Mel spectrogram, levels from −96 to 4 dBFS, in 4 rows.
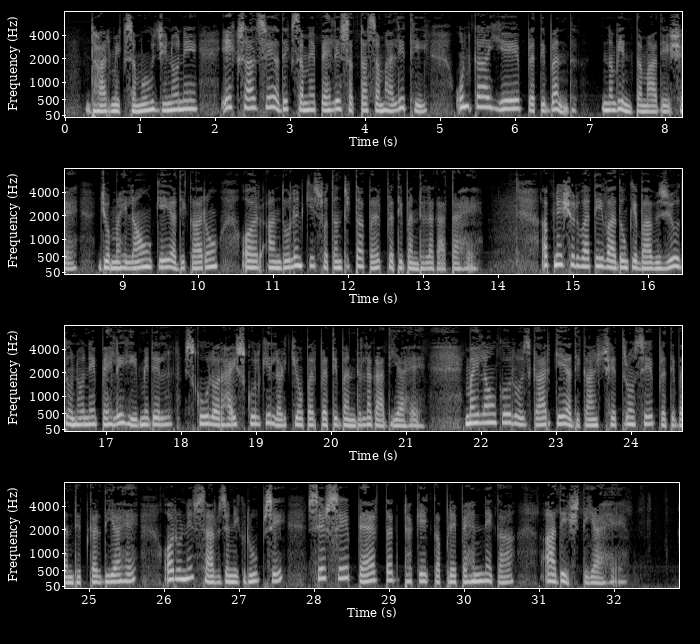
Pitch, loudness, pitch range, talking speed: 190 Hz, -26 LUFS, 175-215 Hz, 140 wpm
